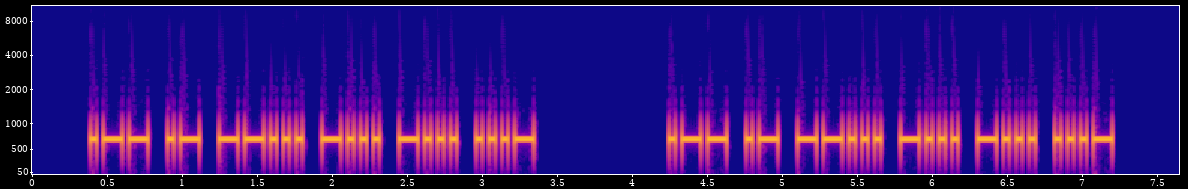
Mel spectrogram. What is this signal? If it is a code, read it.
Morse code, heard as a keyed tone, about 28 wpm, 700 Hz. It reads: WA7BBV WA7BBV
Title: USA Call Signs - 6 Characters - Repeated 3x - 28wpm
